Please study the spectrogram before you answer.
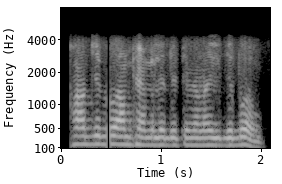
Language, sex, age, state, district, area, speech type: Odia, male, 30-45, Odisha, Kandhamal, rural, conversation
